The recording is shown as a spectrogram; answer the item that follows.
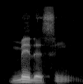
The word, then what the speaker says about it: médecine: It's médecine. Médecine. Medicine. Uh-huh. That's it. Médecine comme dans méditation, etc., etc.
